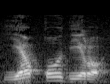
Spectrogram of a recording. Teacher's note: la lettre qaf lue avec al-qalqala, le ra avec at-tafkhim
